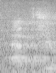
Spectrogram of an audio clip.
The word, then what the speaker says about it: Apogee: Apogee Robotics.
